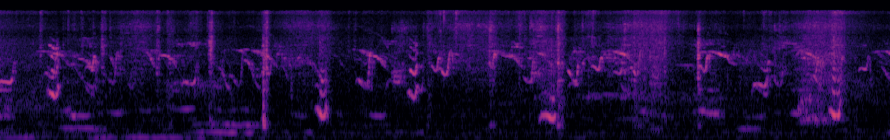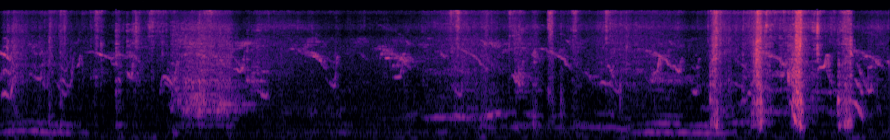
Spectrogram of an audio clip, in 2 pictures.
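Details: Partridge chicks at feeding time in a rearing setup: a soft continuous crowd of high falling peeps, occasional lower clucking notes and a run of sharp clicking knocks toward the end.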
